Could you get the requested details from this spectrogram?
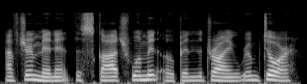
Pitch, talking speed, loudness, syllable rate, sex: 185 Hz, 195 wpm, -16 LUFS, 6.3 syllables/s, female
